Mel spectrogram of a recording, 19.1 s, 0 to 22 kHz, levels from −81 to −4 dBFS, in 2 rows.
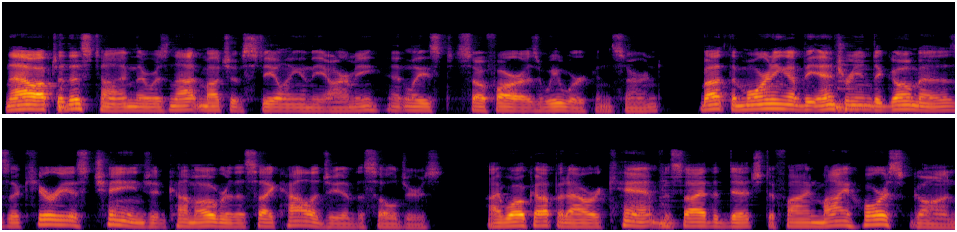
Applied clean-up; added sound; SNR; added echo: neural mask model DeepFilterNet 3.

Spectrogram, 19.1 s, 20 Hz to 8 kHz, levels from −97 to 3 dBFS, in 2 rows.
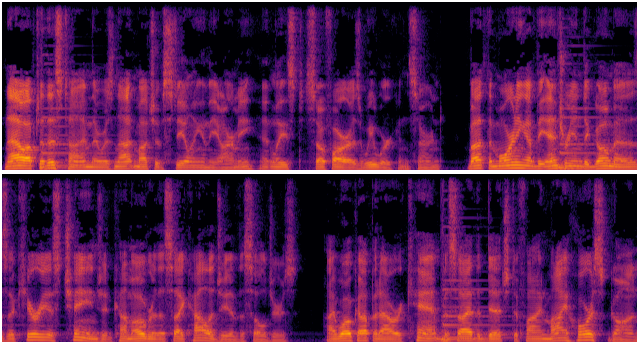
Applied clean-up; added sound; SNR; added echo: none; Acoustic guitar / Strum; 19 dB; none.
